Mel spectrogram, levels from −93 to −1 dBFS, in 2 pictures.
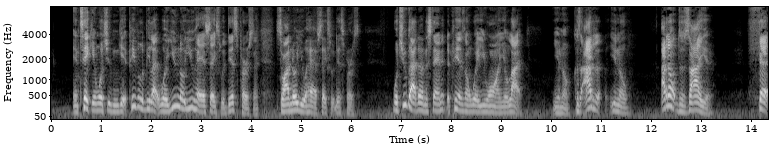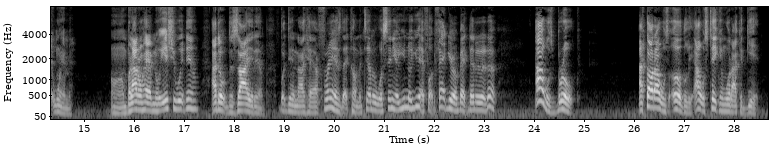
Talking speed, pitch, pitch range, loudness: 220 wpm, 135 Hz, 115-175 Hz, -24 LUFS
